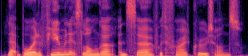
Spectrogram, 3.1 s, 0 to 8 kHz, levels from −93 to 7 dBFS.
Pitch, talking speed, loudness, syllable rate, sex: 205 Hz, 215 wpm, -18 LUFS, 5.7 syllables/s, female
